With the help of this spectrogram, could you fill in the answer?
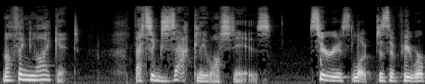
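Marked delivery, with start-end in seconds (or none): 0.0-2.7 lovesick. Acted. Continues lovestruck.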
